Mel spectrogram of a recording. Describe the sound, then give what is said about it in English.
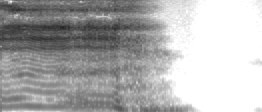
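A voice imitates a dial-up modem connecting: about a second of loud, wavering, buzzy screech mixed with harsh hiss, pitch warbling up and down before cutting off abruptly into silence. “But think of that old modem.”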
